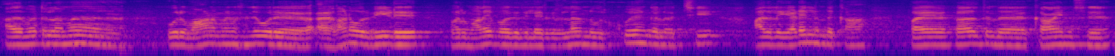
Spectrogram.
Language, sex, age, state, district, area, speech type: Tamil, male, 30-45, Tamil Nadu, Cuddalore, rural, spontaneous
